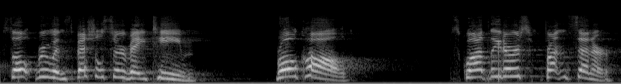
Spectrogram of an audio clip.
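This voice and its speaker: Stern female army commander for a game: high, slow, wide-swinging orders in a reverberant hall. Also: expressive, a bit bright, exaggerated voice. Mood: commanding. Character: commanding female military officer barking drill orders. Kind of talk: video game voice acting.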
